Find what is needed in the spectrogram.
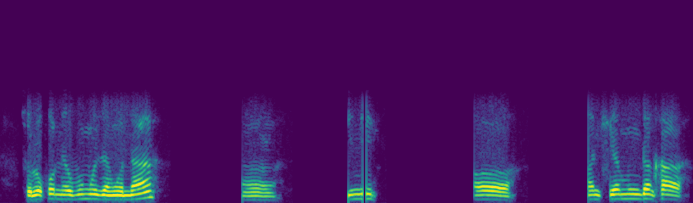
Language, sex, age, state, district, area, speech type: Bodo, male, 60+, Assam, Baksa, urban, conversation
